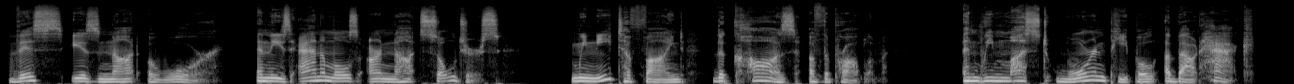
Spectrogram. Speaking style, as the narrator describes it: I replied, slowly

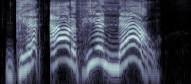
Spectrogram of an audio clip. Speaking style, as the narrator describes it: yelled the voice

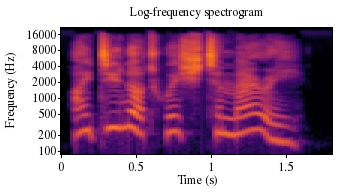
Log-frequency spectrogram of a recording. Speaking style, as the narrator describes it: Atalanta replied softly

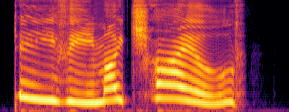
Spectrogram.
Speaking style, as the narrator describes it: she cried

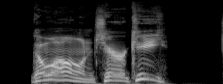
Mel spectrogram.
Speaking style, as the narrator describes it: shouted its owner

